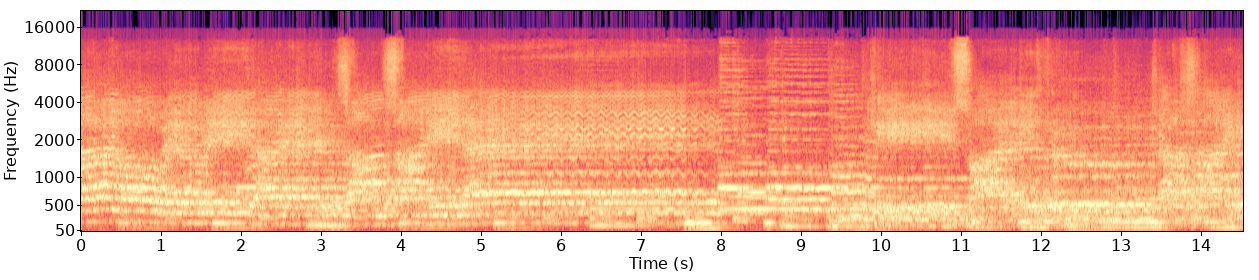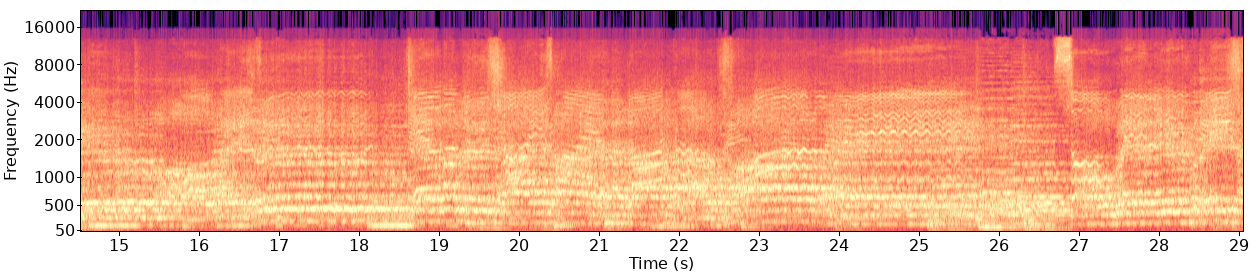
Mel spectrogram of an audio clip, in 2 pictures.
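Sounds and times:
choir singing slow song: 0.0s - 8.5s, 9.8s - 29.0s.

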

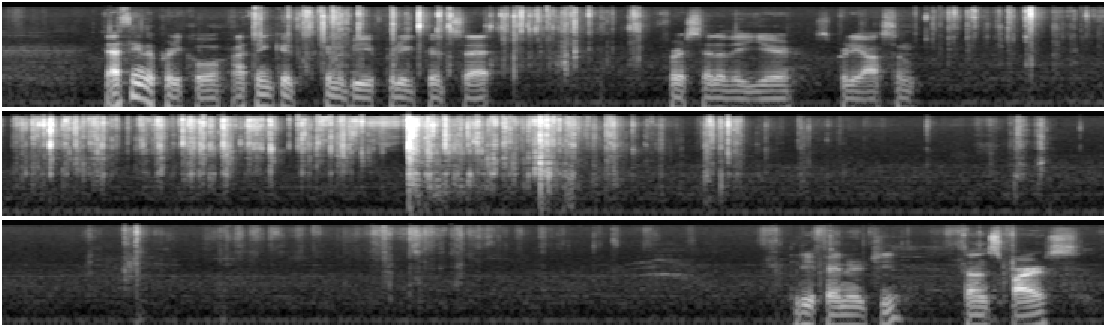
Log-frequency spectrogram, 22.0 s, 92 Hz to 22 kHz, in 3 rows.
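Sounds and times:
foil wrapper crinkling: 1.6s - 4.4s, 6.1s - 12.9s.

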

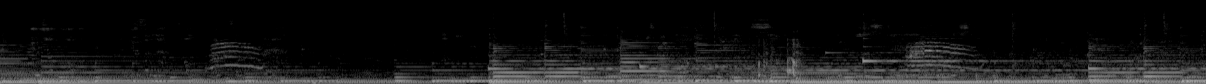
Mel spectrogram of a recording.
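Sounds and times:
background music: 0.0s - 12.0s
cat meowing: 2.0s - 2.9s, 8.9s - 9.9s.

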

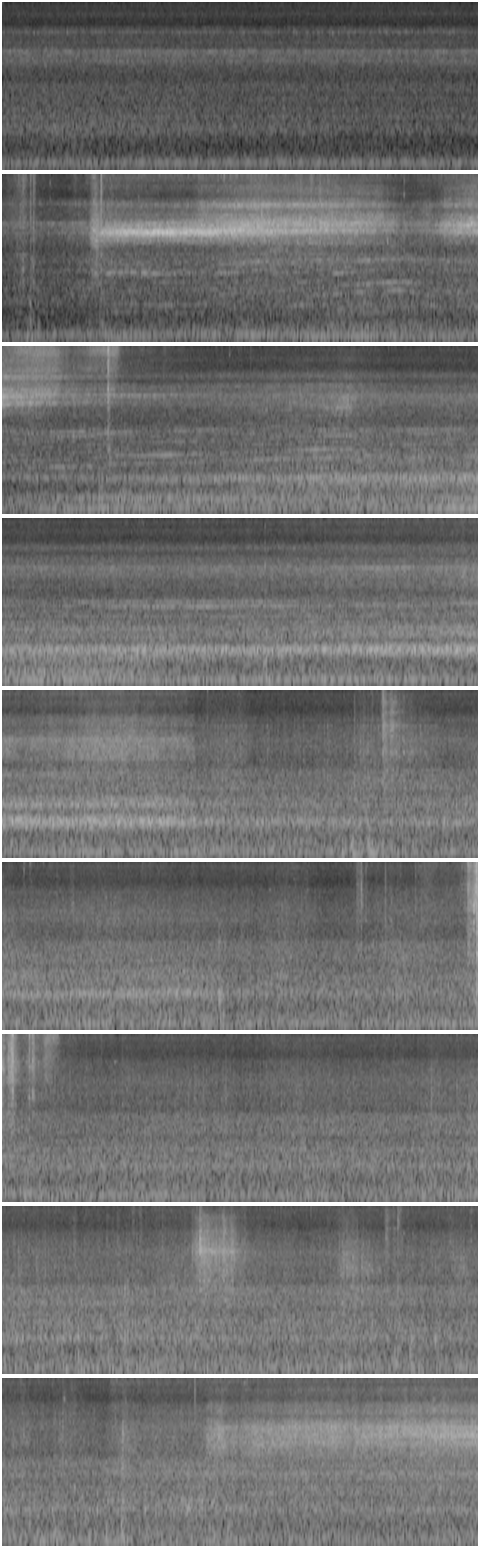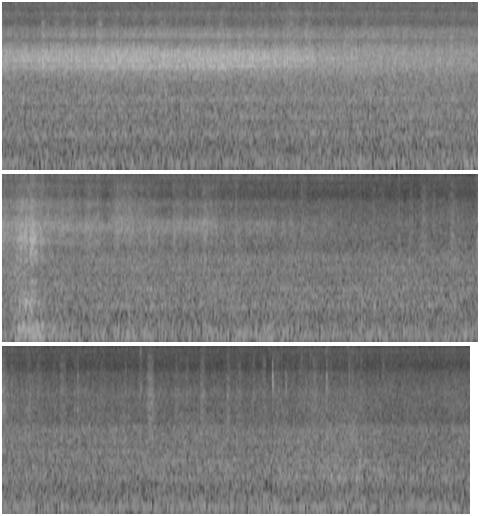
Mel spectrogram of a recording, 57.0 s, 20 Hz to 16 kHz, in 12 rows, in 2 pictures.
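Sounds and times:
rising whine: 0.0s - 28.4s
car engine accelerating: 0.0s - 57.0s
road noise: 0.0s - 57.0s.

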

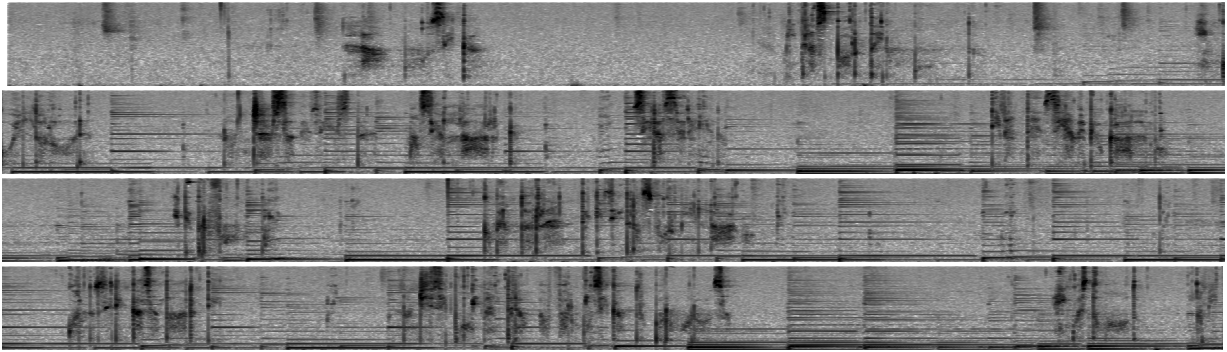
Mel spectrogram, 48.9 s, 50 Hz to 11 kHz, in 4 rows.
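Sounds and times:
acoustic guitar plucked notes: 10.8s - 40.8s, 42.6s - 48.9s.

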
